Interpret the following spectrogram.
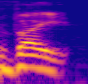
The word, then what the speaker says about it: Veidt: Or did you say wait? Oh, it's so confusing. But that's okay. Well, yeah, Zeke on the board said it rhymes with night, so I'm assuming. Okay, yeah, so Orin Veidt.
